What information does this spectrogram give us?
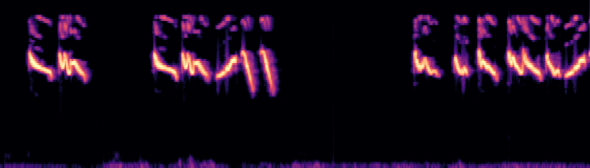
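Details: Líu chòe style song of a Japanese white-eye, played for young birds to learn: thin, high twittering phrases of quick slurred notes in three bursts, with faint low rumbling noise between them.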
